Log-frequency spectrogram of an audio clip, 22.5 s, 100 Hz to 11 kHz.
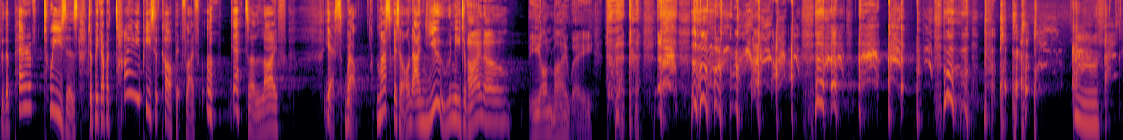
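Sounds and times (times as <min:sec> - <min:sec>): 
speech: 0:00.0 - 0:05.9, 0:06.5 - 0:16.9, 0:21.4 - 0:22.2
person gasping: 0:11.9 - 0:14.0, 0:15.8 - 0:17.2, 0:18.5 - 0:19.7
person in a staged exaggerated coughing fit: 0:12.2 - 0:22.4.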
